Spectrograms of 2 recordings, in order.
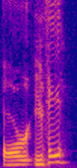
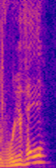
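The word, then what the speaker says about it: REvil: some people say it's our evil other people just say revel in any case it rhymes with evil i am not an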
